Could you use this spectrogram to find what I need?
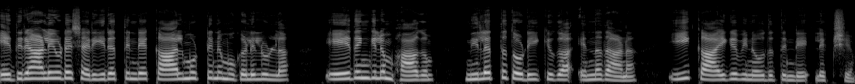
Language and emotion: Malayalam, neutral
